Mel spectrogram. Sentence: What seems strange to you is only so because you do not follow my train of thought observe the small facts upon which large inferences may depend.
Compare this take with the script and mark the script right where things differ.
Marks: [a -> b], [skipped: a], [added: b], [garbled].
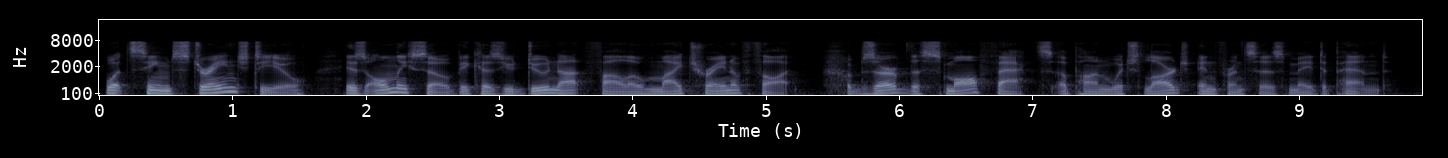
What seems strange to you is only so because you do not follow my train of thought observe the small facts upon which large inferences may depend.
